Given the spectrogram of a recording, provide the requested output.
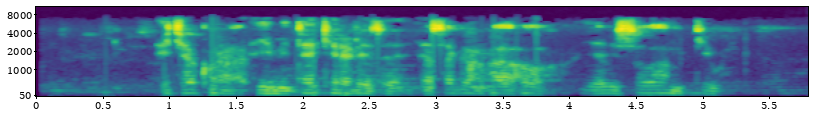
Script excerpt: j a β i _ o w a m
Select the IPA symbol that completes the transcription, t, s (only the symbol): s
